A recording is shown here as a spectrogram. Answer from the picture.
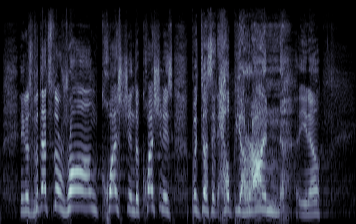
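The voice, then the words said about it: Scottish-sounding impression of a preacher. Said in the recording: “doing a killer impersonation ... He's not Scottish, but that's how I hear it”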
